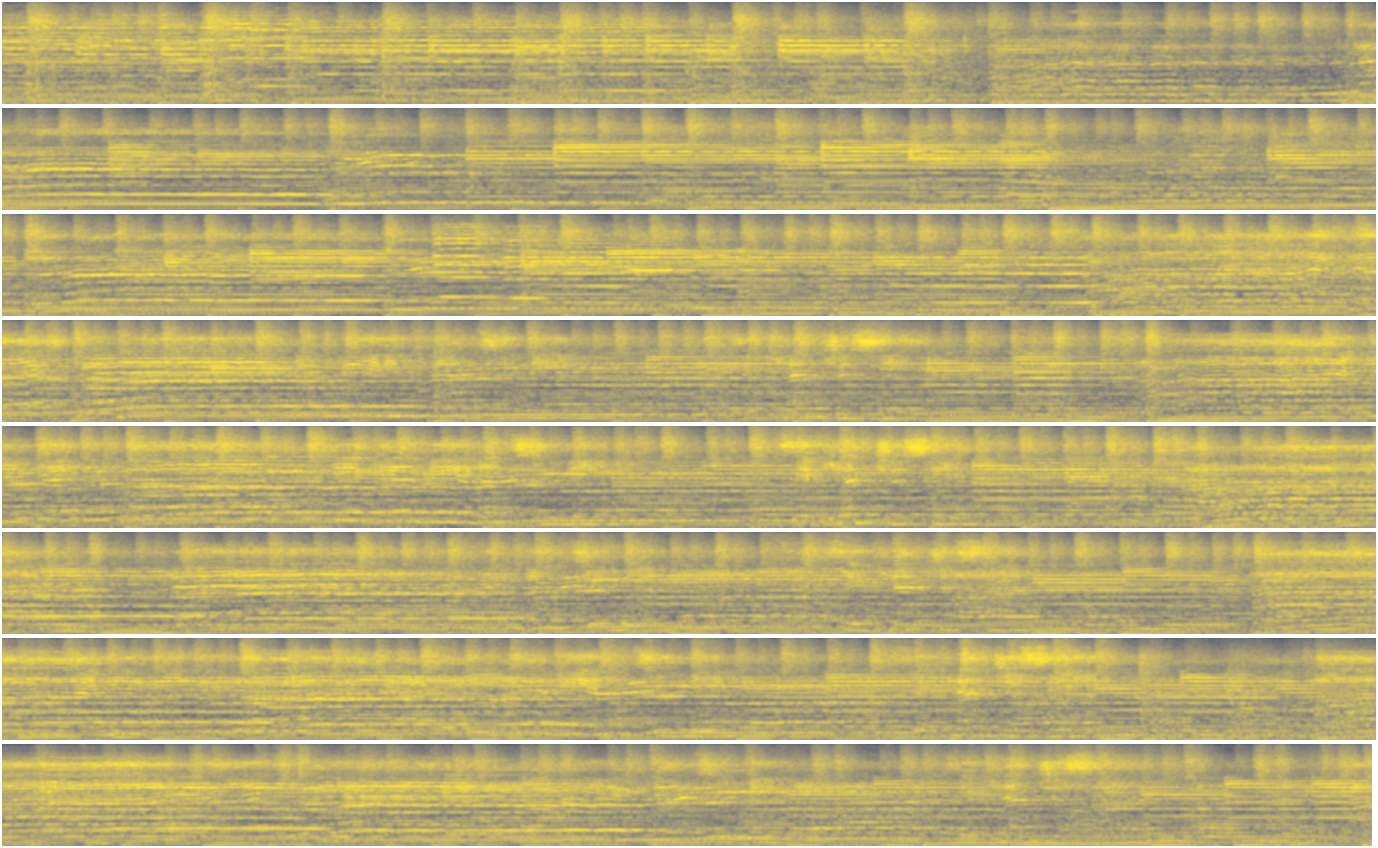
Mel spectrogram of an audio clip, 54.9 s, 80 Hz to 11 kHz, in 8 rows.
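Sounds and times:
drum kit: 0.0 - 54.9
electric guitars: 0.0 - 54.9
person singing: 0.0 - 54.9.

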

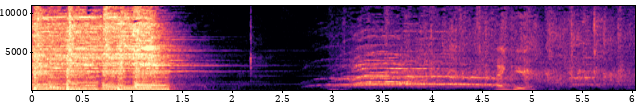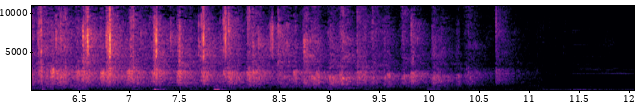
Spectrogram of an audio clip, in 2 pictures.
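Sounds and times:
small audience applauding: 2.8 - 11.1.

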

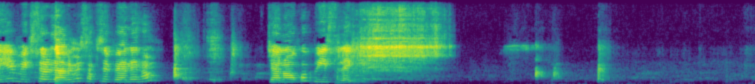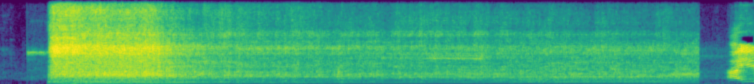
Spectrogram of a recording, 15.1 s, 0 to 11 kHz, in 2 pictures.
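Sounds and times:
mixer grinder running: 8.0 - 14.6.

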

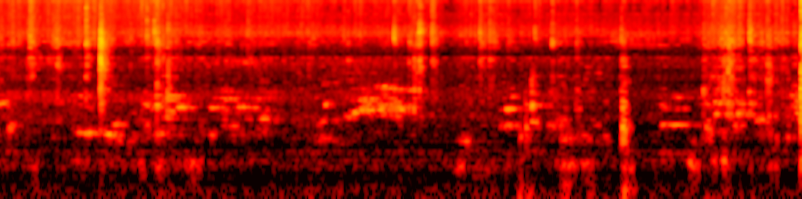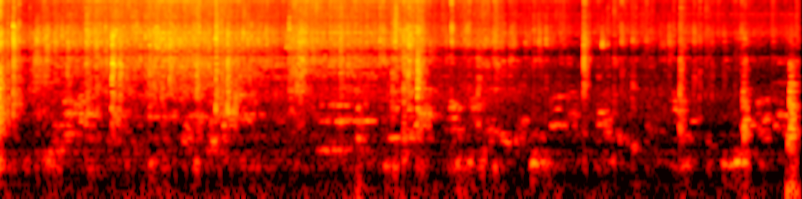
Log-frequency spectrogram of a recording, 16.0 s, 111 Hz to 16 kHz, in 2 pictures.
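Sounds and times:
omelette sizzling in oil: 0.0 - 16.0
spatula clicking against pan: 7.1 - 16.0.

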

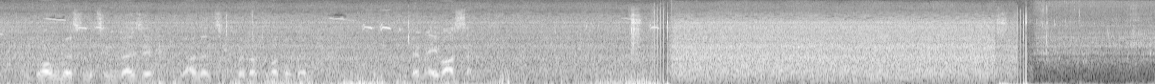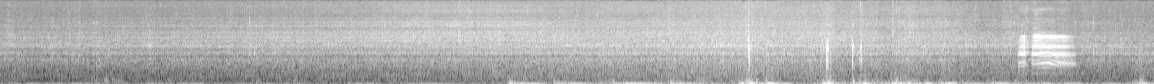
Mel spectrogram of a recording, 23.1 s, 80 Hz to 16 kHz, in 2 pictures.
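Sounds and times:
river water rushing and splashing: 6.7 - 23.0.

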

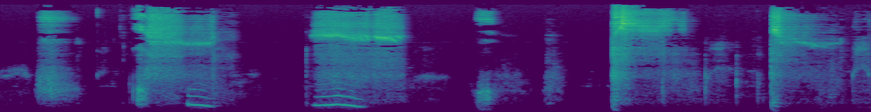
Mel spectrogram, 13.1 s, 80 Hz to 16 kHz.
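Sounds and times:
mouth hissing bursts: 9.2 - 10.1.

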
